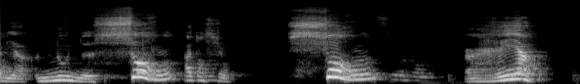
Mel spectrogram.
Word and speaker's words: saurons: Nous ne saurons, attention, saurons Serons. rien. S-A-U, pero se pronuncia S-O.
